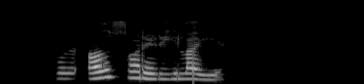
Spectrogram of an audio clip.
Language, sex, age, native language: Icelandic, female, 8, Icelandic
